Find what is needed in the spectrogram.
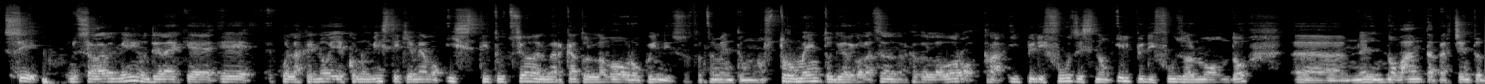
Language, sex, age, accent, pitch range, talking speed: Italian, male, 30-49, native, 110-130 Hz, 165 wpm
